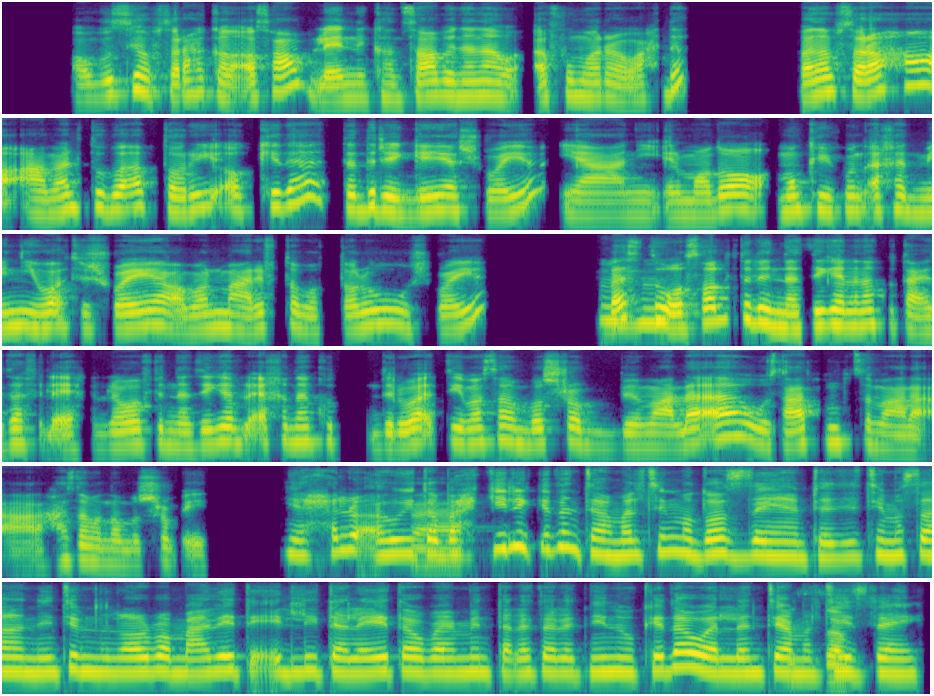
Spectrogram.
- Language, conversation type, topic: Arabic, podcast, إيه تأثير السكر والكافيين على نومك وطاقتك؟
- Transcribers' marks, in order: none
